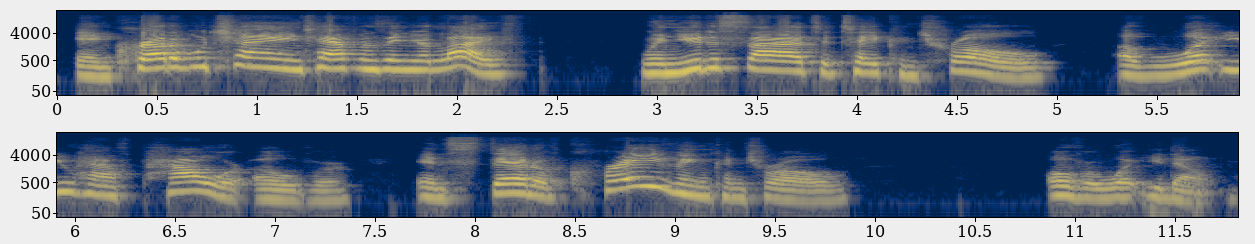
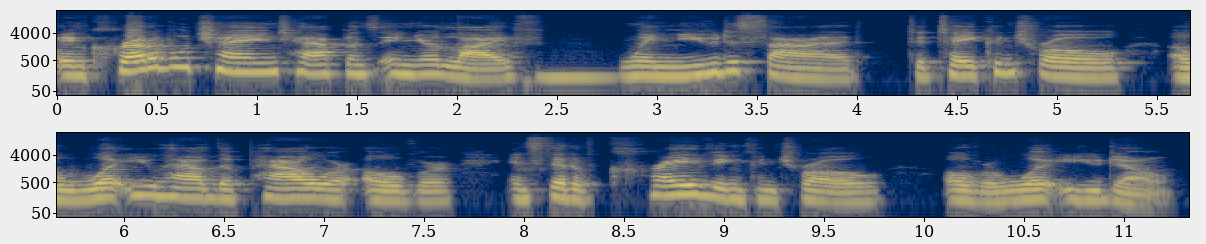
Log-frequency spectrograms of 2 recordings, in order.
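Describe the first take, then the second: First: It is said more loudly. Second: It is said at normal volume.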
